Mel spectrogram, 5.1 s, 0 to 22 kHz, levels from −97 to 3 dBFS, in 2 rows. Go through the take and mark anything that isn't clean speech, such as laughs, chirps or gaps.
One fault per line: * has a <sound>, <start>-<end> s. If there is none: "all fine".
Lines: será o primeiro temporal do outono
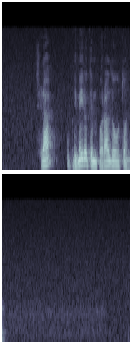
all fine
